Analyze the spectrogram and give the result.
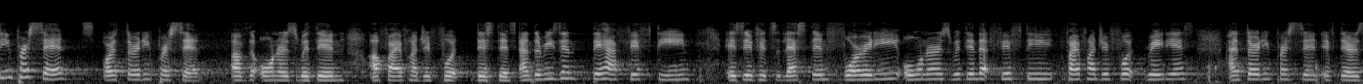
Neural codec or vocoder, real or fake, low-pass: vocoder, 22.05 kHz, 80 mel bands, Vocos; fake; 7.2 kHz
